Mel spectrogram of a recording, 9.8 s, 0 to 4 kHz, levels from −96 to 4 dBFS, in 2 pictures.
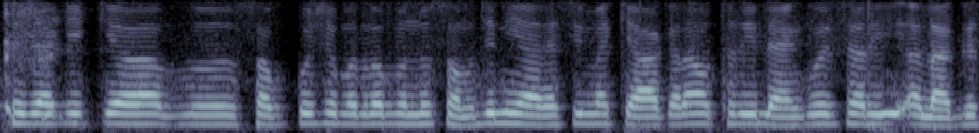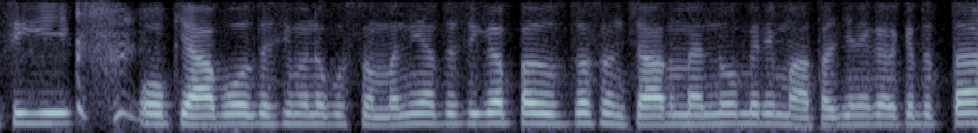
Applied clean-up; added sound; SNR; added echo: neural mask model RNNoise.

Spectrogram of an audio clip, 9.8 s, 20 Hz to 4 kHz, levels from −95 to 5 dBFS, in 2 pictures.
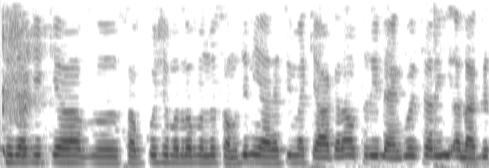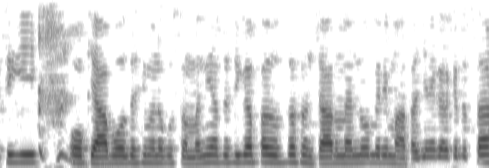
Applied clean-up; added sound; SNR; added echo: classical method Wiener filter.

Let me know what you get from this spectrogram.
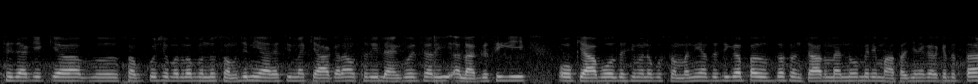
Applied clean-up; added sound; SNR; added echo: none; none; none; none.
